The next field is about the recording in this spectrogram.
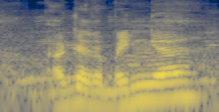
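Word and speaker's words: Odighizuwa: Osa, Agadobinga, Sam Ellinger, orange. That's the official pronunciation of Osa's name.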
